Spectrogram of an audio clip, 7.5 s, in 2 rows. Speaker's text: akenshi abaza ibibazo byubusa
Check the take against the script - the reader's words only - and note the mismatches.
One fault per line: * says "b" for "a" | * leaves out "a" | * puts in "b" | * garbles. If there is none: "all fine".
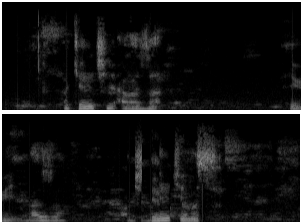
* garbles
